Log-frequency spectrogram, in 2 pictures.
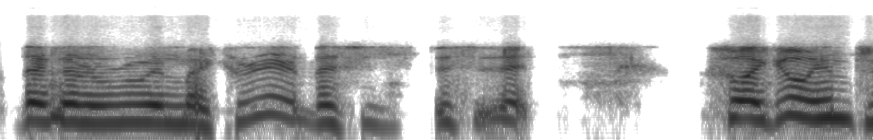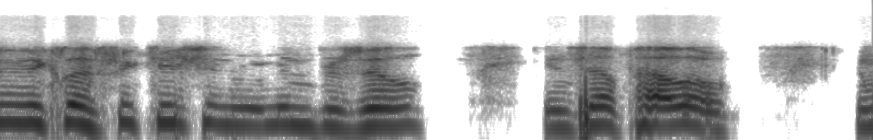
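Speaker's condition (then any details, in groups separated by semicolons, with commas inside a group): Cerebral palsy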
